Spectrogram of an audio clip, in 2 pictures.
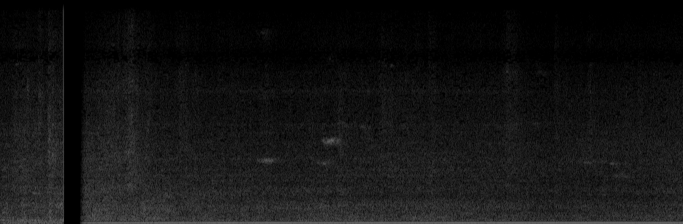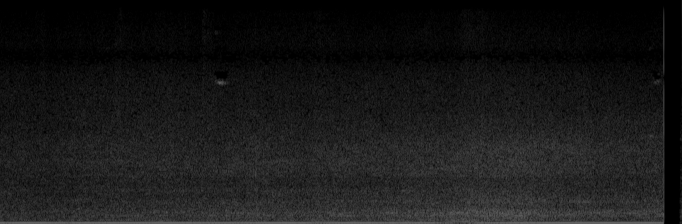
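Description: Train running: a loud, steady low rumble with no clear rhythm.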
